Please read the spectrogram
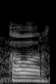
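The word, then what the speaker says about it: hour: যদি শব্দের শুরুতে ভাওয়েল না থাকলেও যদি ভাওয়েলের উচ্চারণ পাওয়া যায় তখনও কি হবে? অনির্দিষ্ট বোঝাতে এন ব্যবহার হবে। যেমন আওয়ার, তাহলে এর উচ্চারণ কী হবে? এন আওয়ার।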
